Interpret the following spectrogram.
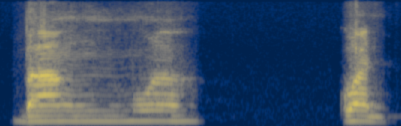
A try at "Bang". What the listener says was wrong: Ini kurang tepat ya, bukan Bang Mulguan, tapi dibacanya adalah Bang. Saya tuliskan dalam Latin ya, Bang. Ini ada giok ketemu dengan miem, berarti gioknya dibaca ang, dibacanya bang.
